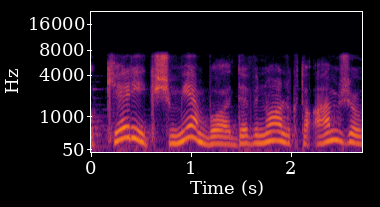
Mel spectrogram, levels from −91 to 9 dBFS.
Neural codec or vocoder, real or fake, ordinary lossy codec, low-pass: none; real; Opus, 24 kbps; 7.2 kHz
